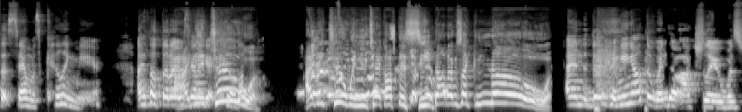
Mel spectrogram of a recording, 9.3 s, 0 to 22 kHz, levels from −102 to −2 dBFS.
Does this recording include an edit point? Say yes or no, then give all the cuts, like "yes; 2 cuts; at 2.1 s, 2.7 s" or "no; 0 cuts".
no; 0 cuts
